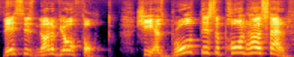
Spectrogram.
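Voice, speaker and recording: A man's voice: extremely high pitch, very animated, a little slow, pushed and bright, exaggerated voice. An actor playing a petulant, imperious young king in an audio drama, whiny and theatrical. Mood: peevish. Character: petulant, excitable young French king, easily outraged.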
